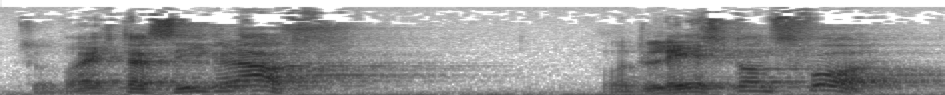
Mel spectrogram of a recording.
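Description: A wrathful tyrant king, imperious and declamatory. His male voice is fairly high and sharp, swinging widely in pitch, in the style of sixties radio drama. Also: huge pitch swings, takes it slowly, a little hiss or hum, heavily acted. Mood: commanding. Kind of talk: 1960s German radio drama acting. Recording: echoey, reverberant 1960s radio studio recording.

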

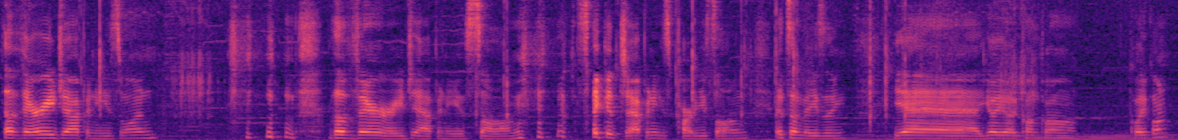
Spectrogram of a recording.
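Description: A woman streaming a game from home, chatting with viewers in a relaxed, giggly way. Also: on the low side, slow. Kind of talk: casual chat while gaming. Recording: faint keyboard typing behind.

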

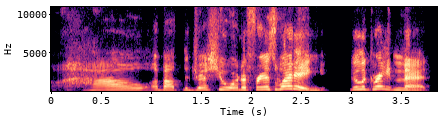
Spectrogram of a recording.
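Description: A woman with an American accent playing a gentle, anxious young husband in a modern radio play, casual and conciliatory. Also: fairly high pitch, sing-song, normal speed, no room sound. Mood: concerned.

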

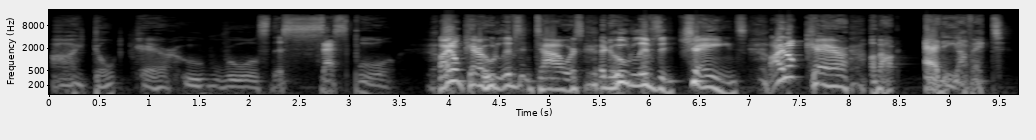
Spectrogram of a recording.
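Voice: low voice, slow, bright, forceful tone, slightly rough, heavily acted. A storyteller voicing a vengeful male spear-wielding warrior who speaks in a thunderous, menacing way. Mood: furious. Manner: thunderous, through clenched teeth.

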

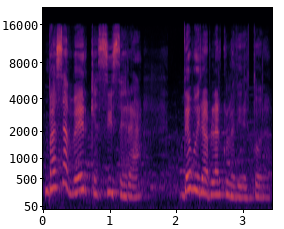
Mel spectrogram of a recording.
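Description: A woman's voice: fairly high pitch, expressive, a little fast, crowd noise, lightly acted. A woman playing a direct, earnest women's rights advocate in a radio drama, speaking insistently. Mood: reassuring, determined.

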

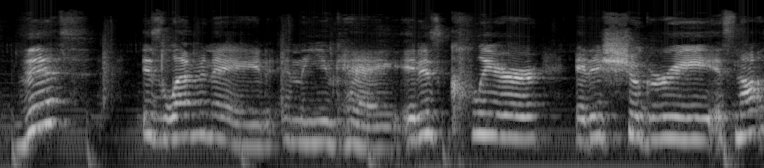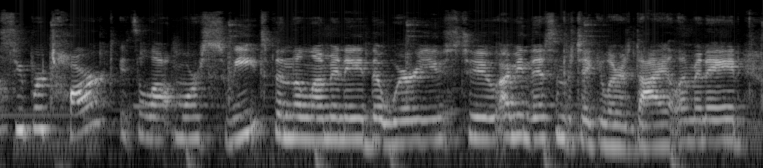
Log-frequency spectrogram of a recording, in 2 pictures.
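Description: A young woman from North America talks to her viewers in a relaxed, chatty vlog. Her voice sits a little high, and she keeps things bright and upbeat with plenty of easy "like" fillers. Faint music plays softly underneath. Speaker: vlogger. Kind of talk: casual vlog chat.

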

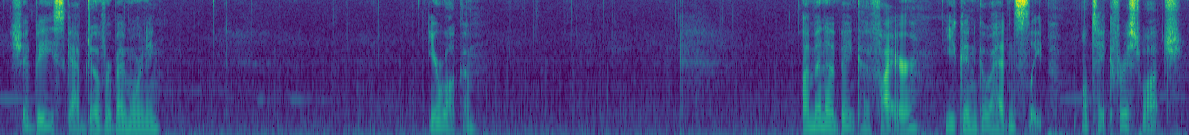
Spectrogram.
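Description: A woman playing a young apocalypse survivor, a tender, teasing companion in an intimate audio roleplay, with a creaky voice. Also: medium pitch, a little mellow, a little hiss or hum. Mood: relaxed, caring. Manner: unhurried, intimate, playful.

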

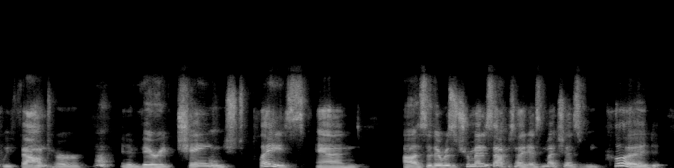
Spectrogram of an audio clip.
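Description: A middle-aged woman answering interview questions as a guest on a video call, thoughtful and measured, with pauses. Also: low voice, a bit bright. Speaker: guest writer and producer. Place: indoor room with bookshelves, video call.

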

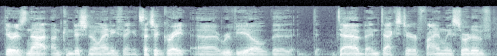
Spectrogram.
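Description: Man, middle-aged, low husky voice, podcast host, casual talk, frequent laughs and restarts. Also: level tone, bright, forceful tone. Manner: laughs often, halting with many restarts.

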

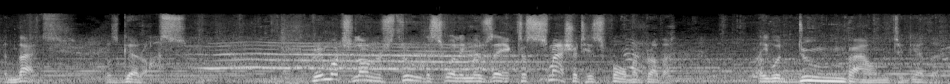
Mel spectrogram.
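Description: A man narrating a dramatic fantasy audiobook in a grave, deliberate manner. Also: fairly high pitch.

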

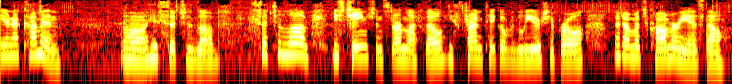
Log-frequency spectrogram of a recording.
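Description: A woman's voice: mid-range voice, darkish tone. A woman in her fifties from Canada, a mother hosting a family vlog, chatting in a rambling way. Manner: chatty, rambling, coos at animals. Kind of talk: casual vlog chat. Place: home office, then car and horse barn. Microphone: handheld camera at arm's length. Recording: dull lo-fi camera audio, faint background noise.

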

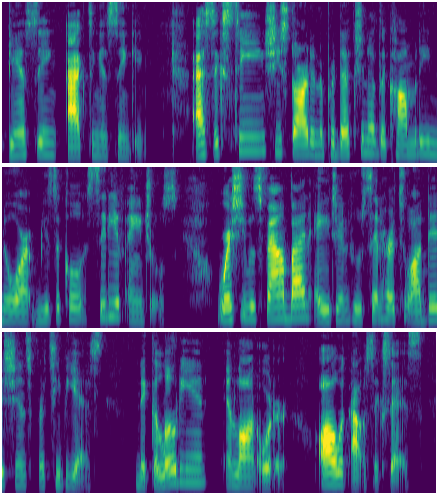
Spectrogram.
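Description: A young woman narrates a biography for her channel at a mid pitch, reading steadily and now and then restarting a phrase. The sound is dry, with no room echo. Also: a bit bright. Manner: reads steadily, with small restarts. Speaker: YouTube host. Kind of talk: read-aloud biography narration.

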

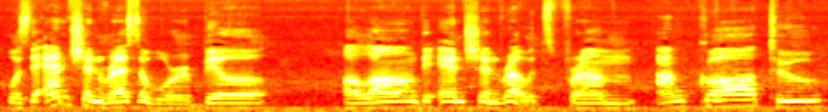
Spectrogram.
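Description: A man's voice: mid-range voice, takes it slowly, fairly bright tone, a little hiss or hum. A Cambodian man in his thirties, a tour guide speaking careful non-native English while explaining a temple outdoors to the camera. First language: Khmer. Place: outdoors among jungle temple ruins.

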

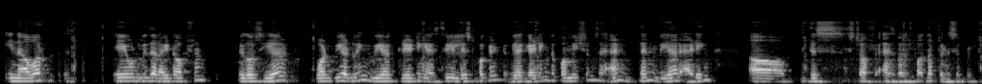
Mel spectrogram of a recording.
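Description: Fast-talking Indian man lecturing. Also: a little high, muffled recording, a little hiss or hum. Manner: blunt, repetitive, scolding lecturing. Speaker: cloud certification tutor. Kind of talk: screen-recorded exam walkthrough.

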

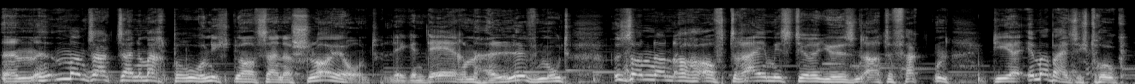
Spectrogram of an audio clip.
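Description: A man's voice: mid-range voice, very animated, vocal fry, faint music behind. A man acting a wealthy, genteel and effusive art collector in a German audio play, pompous and hesitant in his delivery. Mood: reverent, boastful. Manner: pompous, hesitating, drawn-out exclamations and chuckles.

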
